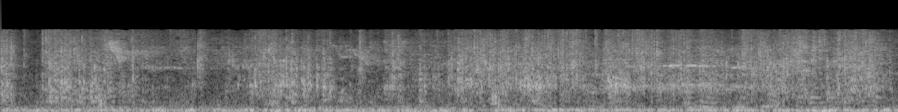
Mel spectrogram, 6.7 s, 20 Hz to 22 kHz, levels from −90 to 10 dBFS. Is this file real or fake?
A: real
